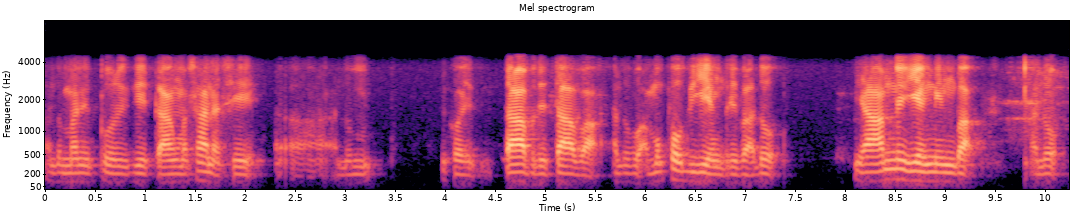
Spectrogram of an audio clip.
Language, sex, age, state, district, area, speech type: Manipuri, male, 60+, Manipur, Churachandpur, urban, conversation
